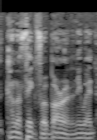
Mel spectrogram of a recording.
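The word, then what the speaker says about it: bodhrán: That's a fiddle, you know, and a burren, which is an Irish. – What's it called? – A burren. I think it's spelled Bodran, Bodran, but a bit of burren.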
